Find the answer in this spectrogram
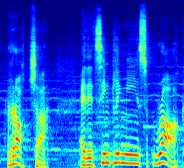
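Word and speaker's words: Roccia: in this specific case the r pronunciation is roacha and it simply means Rock like those from a cliff I would have been okay with roia because for whatever reason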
